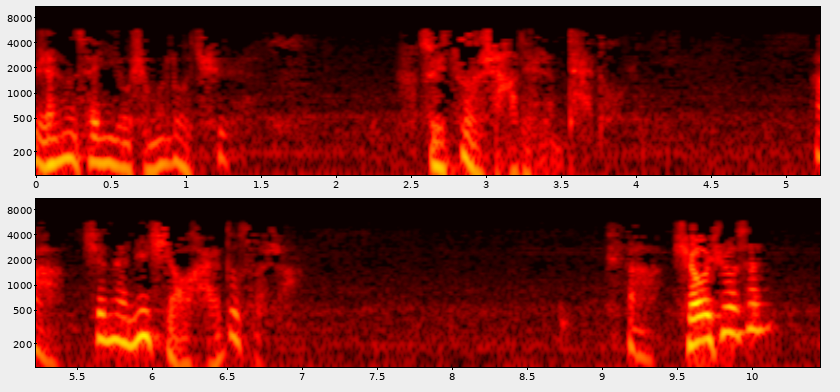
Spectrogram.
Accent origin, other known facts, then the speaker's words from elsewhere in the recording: Tangchi, Anhui, China; 所以我们在我的老家啊，安徽汤池啊，用这个小地方做一个试验啊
